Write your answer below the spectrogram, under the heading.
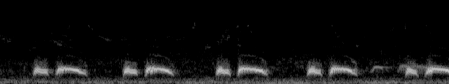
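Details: Spotted dove used to lure wild birds for trapping, calling steadily: each phrase a short coo then a longer arching croo, repeated about once a second, close and clear with faint chirping around.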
